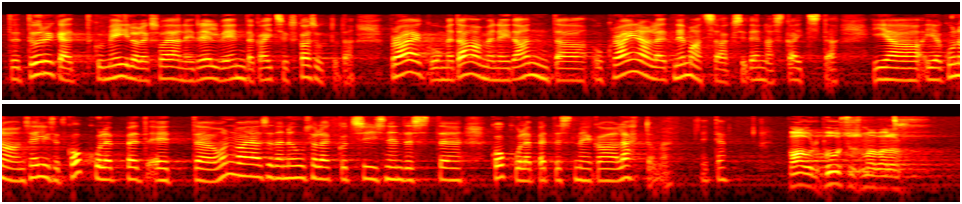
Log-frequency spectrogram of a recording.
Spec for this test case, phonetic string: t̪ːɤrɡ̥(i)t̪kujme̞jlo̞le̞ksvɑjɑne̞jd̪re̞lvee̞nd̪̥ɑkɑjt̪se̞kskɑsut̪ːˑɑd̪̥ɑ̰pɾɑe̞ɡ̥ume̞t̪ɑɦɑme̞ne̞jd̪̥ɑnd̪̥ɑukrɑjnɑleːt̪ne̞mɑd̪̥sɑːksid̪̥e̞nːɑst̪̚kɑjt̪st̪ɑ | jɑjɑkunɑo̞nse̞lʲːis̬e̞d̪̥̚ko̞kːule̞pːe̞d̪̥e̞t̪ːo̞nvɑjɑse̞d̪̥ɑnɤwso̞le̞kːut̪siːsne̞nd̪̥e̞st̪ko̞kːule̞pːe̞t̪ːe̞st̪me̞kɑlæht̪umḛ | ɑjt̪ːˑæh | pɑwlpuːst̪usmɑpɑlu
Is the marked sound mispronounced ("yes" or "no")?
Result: yes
